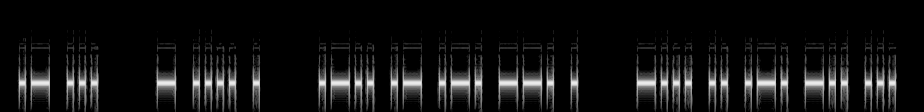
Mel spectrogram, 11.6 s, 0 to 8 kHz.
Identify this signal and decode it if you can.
Morse code, heard as a keyed tone, about 16 wpm, 650 Hz. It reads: AS THE LARGE BIRDS
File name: 03-Chapter-03 16 WPM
